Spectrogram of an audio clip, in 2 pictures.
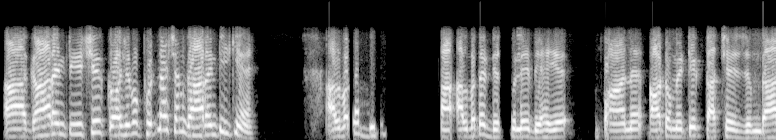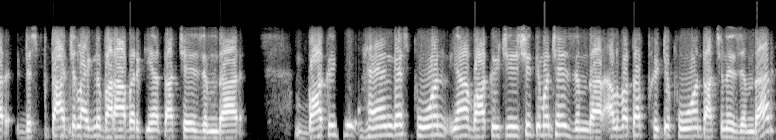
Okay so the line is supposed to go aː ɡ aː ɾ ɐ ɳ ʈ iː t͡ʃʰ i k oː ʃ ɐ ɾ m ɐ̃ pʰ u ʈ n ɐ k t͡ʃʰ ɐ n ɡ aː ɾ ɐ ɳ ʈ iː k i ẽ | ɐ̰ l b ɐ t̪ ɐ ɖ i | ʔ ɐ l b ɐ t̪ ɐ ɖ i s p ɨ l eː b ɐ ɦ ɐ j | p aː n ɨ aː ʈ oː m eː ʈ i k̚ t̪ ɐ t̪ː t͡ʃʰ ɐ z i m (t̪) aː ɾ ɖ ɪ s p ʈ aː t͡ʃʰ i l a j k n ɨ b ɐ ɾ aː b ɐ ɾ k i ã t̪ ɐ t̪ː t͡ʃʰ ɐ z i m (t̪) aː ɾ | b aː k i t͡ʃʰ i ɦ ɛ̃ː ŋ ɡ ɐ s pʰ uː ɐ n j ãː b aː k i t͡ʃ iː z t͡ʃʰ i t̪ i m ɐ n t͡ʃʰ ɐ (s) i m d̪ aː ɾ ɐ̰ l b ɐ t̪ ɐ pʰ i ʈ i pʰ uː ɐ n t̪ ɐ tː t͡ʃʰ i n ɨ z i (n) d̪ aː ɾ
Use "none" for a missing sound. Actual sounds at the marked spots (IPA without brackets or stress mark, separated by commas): d̪, d̪, z, m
